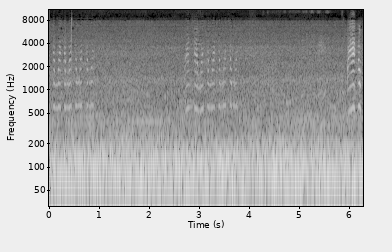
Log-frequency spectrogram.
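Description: An Alexandrine parakeet gives three bursts of nasal, rasping notes, each a quick run of repeated syllables, over a steady low rumble of traffic.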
